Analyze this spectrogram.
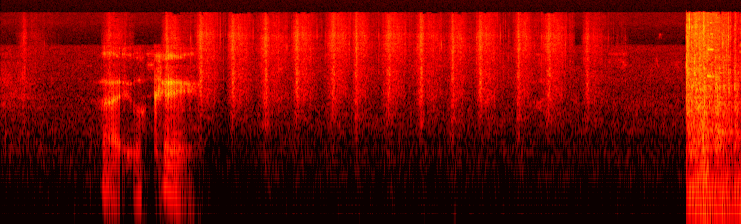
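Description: Footsteps crunch through grass.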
